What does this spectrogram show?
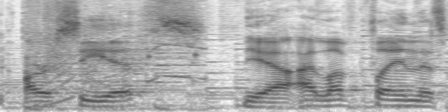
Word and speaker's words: Arceus: Also, yes, I pronounce it Arceus. I think it sounds cooler than Arceus.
